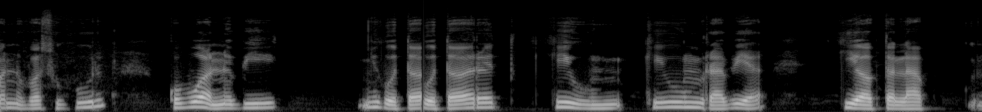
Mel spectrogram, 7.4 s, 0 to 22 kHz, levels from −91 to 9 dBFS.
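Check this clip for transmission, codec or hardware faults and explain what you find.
One hardware fault is audible in this speech clip. A CD skip occurs at 3.15 s: a knock or a flaw in the disc sent the laser tracking onto a different turn of the disc's spiral, so the player briefly lost its place. It cut the output for a very short mute, around 20 ms, then resumed reading from another point on the disc. The result is a small tick followed by an abrupt discontinuity, where the speech jumps from one place to another.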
